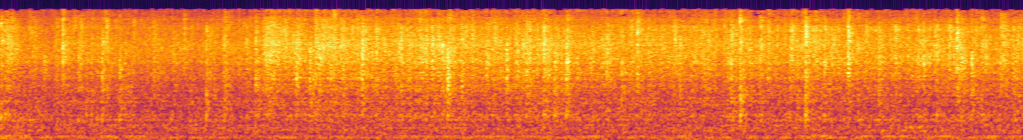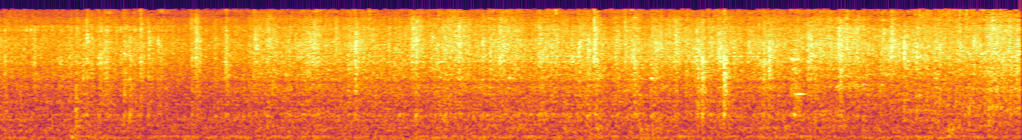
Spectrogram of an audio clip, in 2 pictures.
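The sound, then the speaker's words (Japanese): Food stir-fried in a pan sizzles and crackles in a continuous, dense hiss that grows slightly louder over time, with no talking. “何かを炒める音、久しぶりに聞いた気がする。”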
